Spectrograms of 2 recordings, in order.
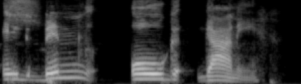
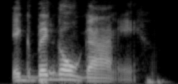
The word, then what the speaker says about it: Igbinoghene: It's pronounced Igbinoghene. Igbinoghene.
